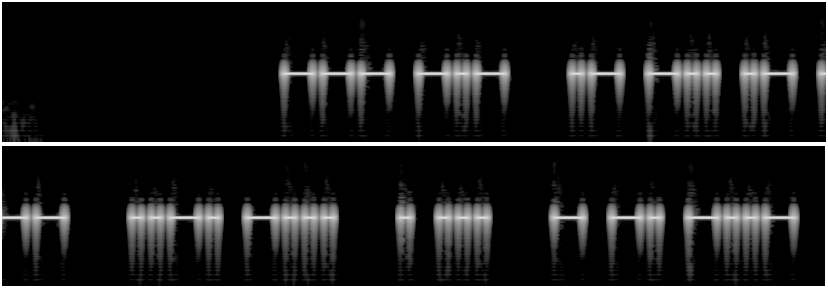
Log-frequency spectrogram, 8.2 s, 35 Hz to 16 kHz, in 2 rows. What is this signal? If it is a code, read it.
Morse code, heard as a keyed tone, about 25 wpm, 700 Hz. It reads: OK ADAM FB ES TNX
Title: Practice QSO - Exchange 2 - Info - 25wpm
